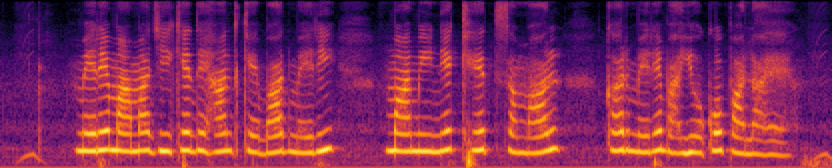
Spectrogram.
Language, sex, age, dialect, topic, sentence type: Hindi, female, 31-35, Hindustani Malvi Khadi Boli, agriculture, statement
